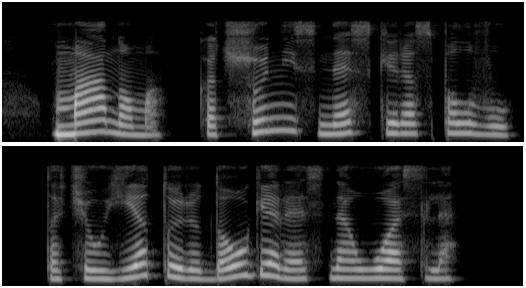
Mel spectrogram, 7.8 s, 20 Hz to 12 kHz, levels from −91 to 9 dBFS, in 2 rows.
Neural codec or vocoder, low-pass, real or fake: none; 7.2 kHz; real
